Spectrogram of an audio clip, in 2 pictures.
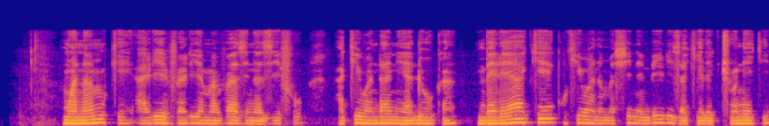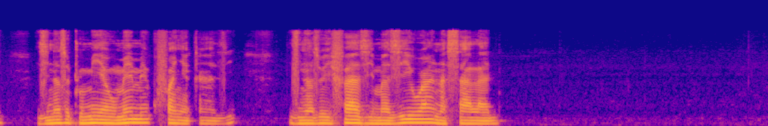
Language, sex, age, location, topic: Swahili, male, 25-35, Dar es Salaam, finance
